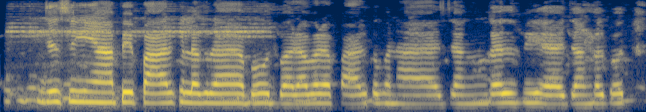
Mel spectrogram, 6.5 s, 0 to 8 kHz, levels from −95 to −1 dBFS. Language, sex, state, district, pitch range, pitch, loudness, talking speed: Hindi, female, Bihar, Kishanganj, 235-265 Hz, 250 Hz, -15 LUFS, 160 wpm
